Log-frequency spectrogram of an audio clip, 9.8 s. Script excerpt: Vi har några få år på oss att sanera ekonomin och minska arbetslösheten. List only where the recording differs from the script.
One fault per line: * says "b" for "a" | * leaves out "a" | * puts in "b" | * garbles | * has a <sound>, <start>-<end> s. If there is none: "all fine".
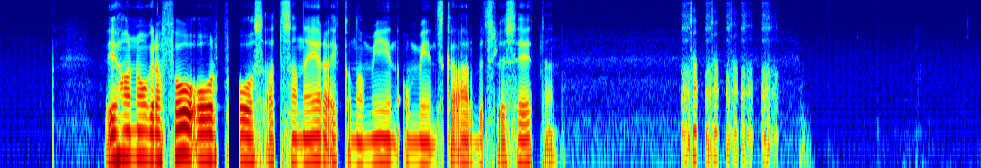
* has a dropout, 2.3-2.4 s
* has a laugh, 6.8-7.8 s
